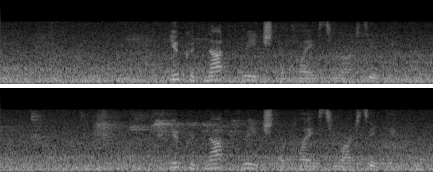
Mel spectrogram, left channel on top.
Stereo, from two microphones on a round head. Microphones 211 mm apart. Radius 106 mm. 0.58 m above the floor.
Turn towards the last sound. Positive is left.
turn(degrees=-30)  # may be behind; listen again after turning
